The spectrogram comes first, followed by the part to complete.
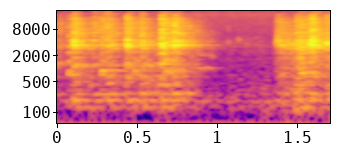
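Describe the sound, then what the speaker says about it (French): Metal whisk beating a parmesan mixture in a bowl for a pumpkin tart, rapid scraping clinks in bursts with a short pause midway, close and fairly loud, no talk. "Et ensuite tu vas fouetter le mélange"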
